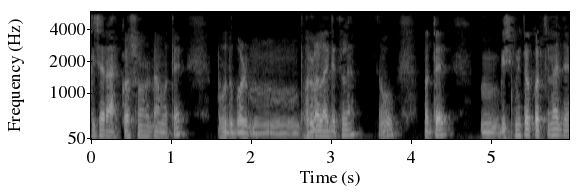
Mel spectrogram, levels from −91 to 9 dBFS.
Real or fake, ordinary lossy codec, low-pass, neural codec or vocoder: fake; MP3, 24 kbps; 5.4 kHz; vocoder, 44.1 kHz, 128 mel bands, Pupu-Vocoder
